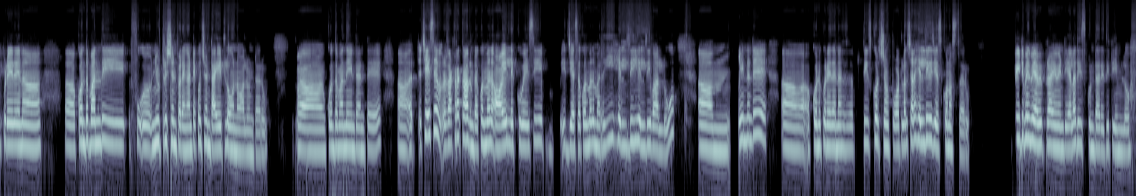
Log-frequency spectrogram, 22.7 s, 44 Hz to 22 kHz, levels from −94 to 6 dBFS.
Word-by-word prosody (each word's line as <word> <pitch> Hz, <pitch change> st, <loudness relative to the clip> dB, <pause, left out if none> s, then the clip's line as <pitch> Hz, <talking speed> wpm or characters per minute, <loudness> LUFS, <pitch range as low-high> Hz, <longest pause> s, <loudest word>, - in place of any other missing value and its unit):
ఇప్పుడు 225 Hz, +1 st, +1 dB
ఏదైనా 220 Hz, 0 st, +3 dB, 0.8 s
ఆహ్, 205 Hz, -1 st, +1 dB
కొంతమంది 240 Hz, +1 st, +3 dB, 0.6 s
ఫు 240 Hz, -, -8 dB, 0.3 s
న్యూట్రిషన్ 245 Hz, -1 st, +2 dB
పరంగా 200 Hz, -2 st, +2 dB
అంటే, 215 Hz, +1 st, -2 dB
కొంచెం 240 Hz, 0 st, -1 dB
డైట్‌లో 205 Hz, +1 st, +2 dB
ఉన్న 185 Hz, -, -2 dB
వాళ్లుంటారు. 170 Hz, -1 st, -7 dB, 0.7 s
ఆహ్, 190 Hz, -1 st, +3 dB
కొంతమంది 205 Hz, 0 st, -1 dB
ఏంటంటే, 195 Hz, 0 st, -4 dB, 0.6 s
ఆహ్, 195 Hz, -1 st, -1 dB, 0.3 s
చేసే 310 Hz, +4 st, +4 dB, 0.3 s
రకరకాలు 265 Hz, +1 st, +5 dB
ఉండా 195 Hz, -2 st, 0 dB
కొంతమంది 235 Hz, 0 st, +3 dB
ఆయిలేక్కువేసి 220 Hz, +1 st, +1 dB, 0.5 s
ఇది 210 Hz, -, -9 dB
చేస్తారు. 205 Hz, +1 st, -1 dB
కొంతమంది 225 Hz, +1 st, 0 dB
మరీ 215 Hz, +3 st, -6 dB, 0.2 s
హెల్తీ, 230 Hz, 0 st, -1 dB
హెల్తీ 220 Hz, 0 st, -2 dB
వాళ్ళు 185 Hz, -2 st, -2 dB, 0.7 s
ఆహ్మ్, 195 Hz, -2 st, +2 dB
హ్మ్, 185 Hz, 0 st, -4 dB, 0.3 s
ఏంటంటే 270 Hz, +5 st, -1 dB, 0.6 s
ఆహ్, 195 Hz, -1 st, -1 dB
కొన్ని, 215 Hz, -1 st, 0 dB
కొన్ని 215 Hz, -1 st, +2 dB
ఏదైనా 205 Hz, 0 st, 0 dB, 0.5 s
తీసుకొచ్చినప్పుడు 225 Hz, -3 st, -2 dB
పాట్‌లక్ 215 Hz, +2 st, -2 dB
చాలా 270 Hz, +3 st, +3 dB
హెల్తీగా 255 Hz, +1 st, +2 dB
చేసుకొనొస్తారు. 195 Hz, -5 st, -5 dB, 1.0 s
వీటి 275 Hz, +1 st, +4 dB
మీద 275 Hz, -, +4 dB
మీ -, -, +9 dB
అభిప్రాయం 225 Hz, -1 st, +2 dB
ఏంటి? 200 Hz, 0 st, -4 dB
ఎలా 225 Hz, -, +3 dB
తీసుకుంటారు 200 Hz, -3 st, -4 dB
ఇది 205 Hz, -, -7 dB
టీమ్‌లో? 180 Hz, -1 st, -5 dB
215 Hz, 130 wpm, -22 LUFS, 195-235 Hz, 1.0 s, మీ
